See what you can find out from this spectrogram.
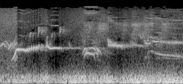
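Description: A blackbird in a garden in the Allgäu whistles the Antenne Bayern radio jingle melody, a few clear fluting notes rising and falling in a steady phrase, over a constant rough background hiss.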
